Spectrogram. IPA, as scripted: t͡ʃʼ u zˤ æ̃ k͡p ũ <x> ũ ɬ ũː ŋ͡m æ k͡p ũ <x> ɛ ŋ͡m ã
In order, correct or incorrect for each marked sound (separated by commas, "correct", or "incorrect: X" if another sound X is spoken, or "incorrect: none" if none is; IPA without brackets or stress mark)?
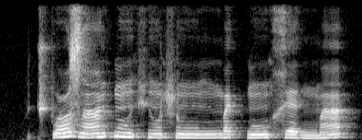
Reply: incorrect: ç, correct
